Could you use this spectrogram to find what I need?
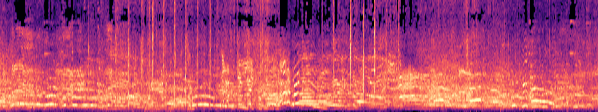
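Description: A large outdoor crowd of men and women shouts and cheers.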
